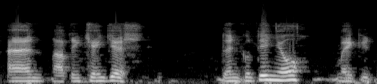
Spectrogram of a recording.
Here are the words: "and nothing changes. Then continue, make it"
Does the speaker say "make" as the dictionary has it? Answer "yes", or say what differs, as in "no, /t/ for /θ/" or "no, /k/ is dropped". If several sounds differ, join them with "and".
yes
